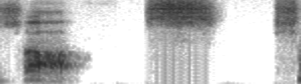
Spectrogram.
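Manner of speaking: "স" as a long whistling sh; hissed sho. Shown as a demonstration. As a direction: let a hiss of air lead into "স". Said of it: "এভাবে শীষ আকার বের হবে স". (শিস দিয়ে টেনে "স" উচ্চারণ)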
